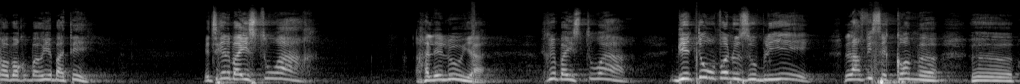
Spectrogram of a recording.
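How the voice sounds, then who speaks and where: Congolese pastor in his 50s preaching, high lively voice, lots of amens and alleluias. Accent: Congolese French. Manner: preaching with call-and-response alleluias and amens, switching into Lingala. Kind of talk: sermon.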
